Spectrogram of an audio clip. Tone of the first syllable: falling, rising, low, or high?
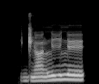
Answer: low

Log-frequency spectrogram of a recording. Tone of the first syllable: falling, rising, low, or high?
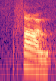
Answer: falling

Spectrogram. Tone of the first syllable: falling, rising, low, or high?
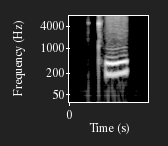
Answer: rising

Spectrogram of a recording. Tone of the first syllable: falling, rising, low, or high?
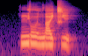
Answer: falling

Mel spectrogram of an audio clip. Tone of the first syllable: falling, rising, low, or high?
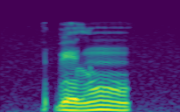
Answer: low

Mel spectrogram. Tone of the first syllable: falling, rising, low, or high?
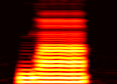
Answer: high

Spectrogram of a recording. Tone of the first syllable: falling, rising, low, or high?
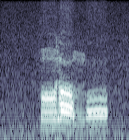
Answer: high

